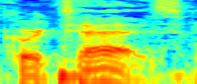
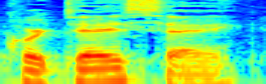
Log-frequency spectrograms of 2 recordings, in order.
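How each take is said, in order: First: The name is pronounced the Americanized way. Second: The name is pronounced the Italian way. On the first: This is the form the grandfather adopted to sound American. "he says Cortez" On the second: This is the family's original form of the name. "which is more the Italian pronunciation"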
